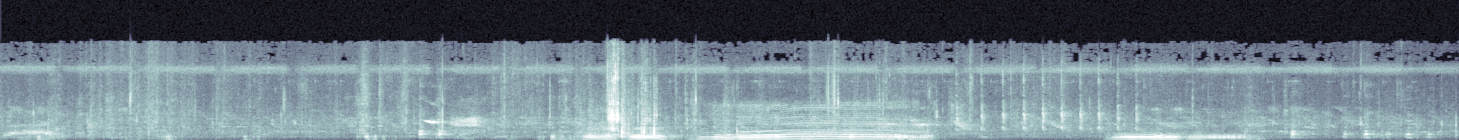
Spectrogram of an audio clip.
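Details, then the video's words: Kitten and cat mewing loudly after smelling fish: two long, drawn-out wavering meows in the middle, then a shorter pair of meows later. Scattered clicks and handling noises, with a faint steady high tone throughout. "Kitten and cat mewing loudly to me because they smelled fish"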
